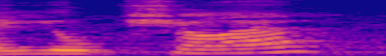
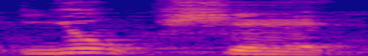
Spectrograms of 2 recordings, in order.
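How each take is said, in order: First: "Yorkshire" ending SHY-er; imitated American pronunciation. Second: "Yorkshire" ending in a light "sheer"; English pronunciation. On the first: English speaker guessing America's reading, "Yorkshire" as york-SHY-er. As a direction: rhyme the end of "Yorkshire" with "fire". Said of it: "would say Yorkshire". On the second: English speaker showing how we say it, "Yorkshire" as YORK-sheer. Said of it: "we say Yorkshire". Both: Shown as a demonstration.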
